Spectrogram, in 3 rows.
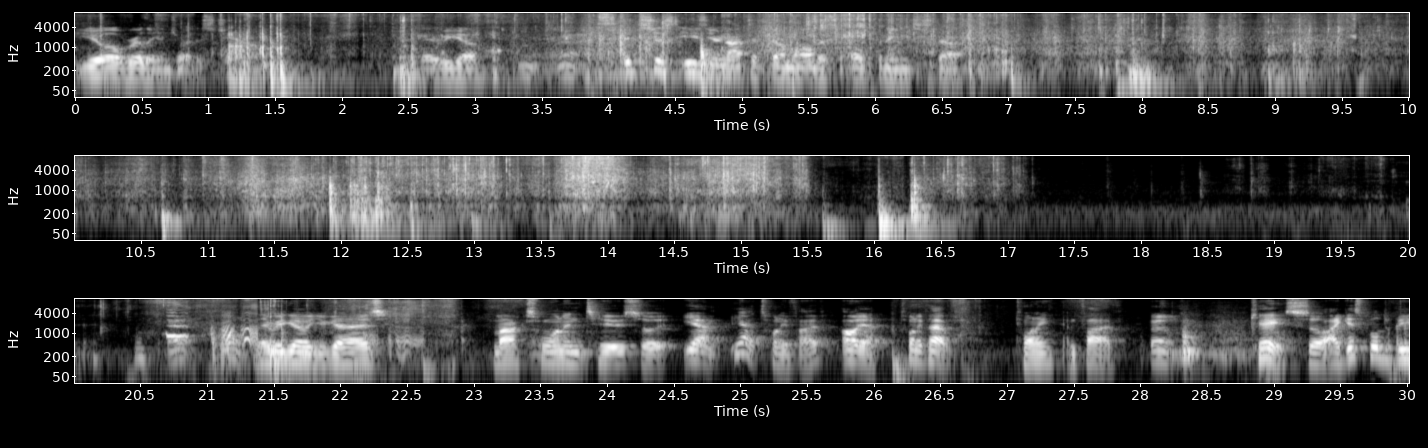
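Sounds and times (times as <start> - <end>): packing paper crinkling: 0.0 - 15.7, 16.3 - 17.3.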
